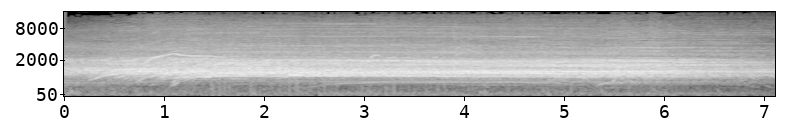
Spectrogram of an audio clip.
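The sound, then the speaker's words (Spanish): A large crowd of women at a protest in Mexico City shouts and screams loudly together, a dense sustained roar with rising whoops and yells, continuous for several seconds before easing slightly at the end. “Vamos a gritar fuerte para que nos escuche el presidente y nos escuchen en todo el mundo.”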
